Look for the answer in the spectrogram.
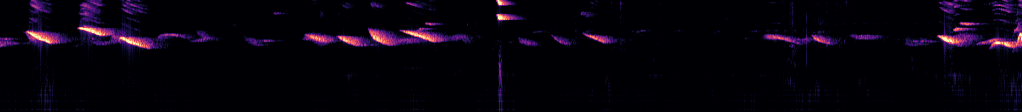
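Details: Crossbred (mestiço) green-winged saltator singing loudly: short phrases of slurred, descending whistled notes, each phrase a few quick notes, with brief pauses between and one sharp click midway.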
